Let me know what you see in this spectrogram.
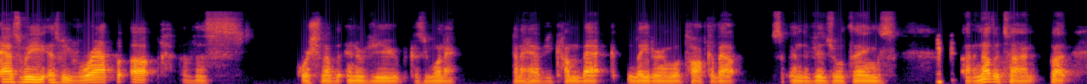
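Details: Adult male speaker; normal fluent speech.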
